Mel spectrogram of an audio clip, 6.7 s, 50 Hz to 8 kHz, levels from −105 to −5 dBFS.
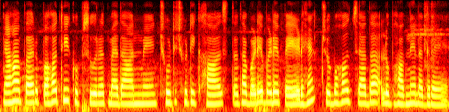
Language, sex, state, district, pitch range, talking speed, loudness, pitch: Hindi, female, Rajasthan, Bikaner, 205-235 Hz, 195 wpm, -18 LUFS, 220 Hz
